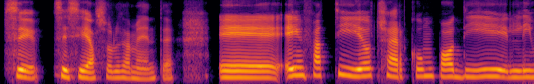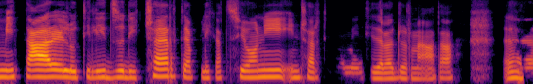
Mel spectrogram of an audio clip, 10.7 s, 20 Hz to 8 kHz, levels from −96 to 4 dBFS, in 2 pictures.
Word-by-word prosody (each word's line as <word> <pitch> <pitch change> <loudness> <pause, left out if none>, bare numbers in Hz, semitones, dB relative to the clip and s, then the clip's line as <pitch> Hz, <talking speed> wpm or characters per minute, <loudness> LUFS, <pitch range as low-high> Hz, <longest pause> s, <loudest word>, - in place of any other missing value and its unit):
Sì, 195 -7 +4
sì, 205 - +2
sì 195 -1 +1
assolutamente. 165 -2 -4 0.4
Ehm, 180 -2 +5
e 220 - +7
infatti 235 +1 -1
io 215 +1 +5
cerco 215 -3 -2
un 220 +1 -3
po' 205 -1 +2
di 205 +1 0
limitare 195 +1 +2
l'utilizzo 185 0 -5
di 180 -1 -8
certe 215 0 -2
applicazioni 185 +3 -7
in 185 - -8
certi 180 -1 -11
momenti 160 +1 -17
della 160 0 -6
giornata, 160 -2 -10 0.5
ehm 175 +2 -7
190 Hz, 130 wpm, -21 LUFS, 180-205 Hz, 0.5 s, e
